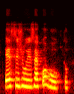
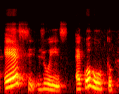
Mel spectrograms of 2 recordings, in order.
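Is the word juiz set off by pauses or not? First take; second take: no pauses; pauses. First: It is said straight through without pauses. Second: Pauses come before and after juiz. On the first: The judge is the one called corrupt. "Já na segunda situação" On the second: The judge is being addressed about someone else. "nessa primeira frase, né? ... Não é o juiz que é corrupto. Está se apontando alguém e se falando com o juiz"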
